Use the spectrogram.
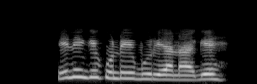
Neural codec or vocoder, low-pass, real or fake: none; 5.4 kHz; real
